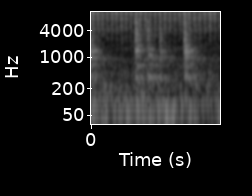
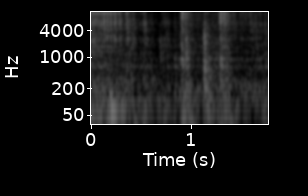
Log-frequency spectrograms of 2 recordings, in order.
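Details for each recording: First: Road bike rear derailleur in easiest gear with the low limit screw loosened, wheel spinning: quick freewheel clicking with a sharper tick about twice a second as the derailleur cage catches the spokes. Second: Road bike after a quarter-turn adjustment of the derailleur adjuster screw: light rapid freehub ticking with no rubbing or chatter from the chain; the drivetrain runs quietly with no chain rub.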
